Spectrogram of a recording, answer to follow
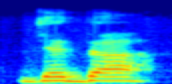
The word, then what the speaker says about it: Kjeldahl: A Kjeldahl method. The last method that we are going to treat is called a Kjeldahl method. A Kjeldahl what? Method or Kjeldahl method. The K here is silent.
